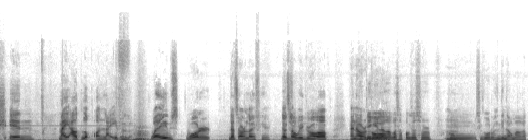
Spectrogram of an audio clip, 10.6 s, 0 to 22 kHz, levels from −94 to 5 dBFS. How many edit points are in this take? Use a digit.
1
